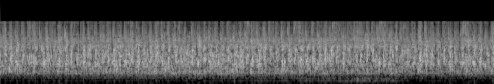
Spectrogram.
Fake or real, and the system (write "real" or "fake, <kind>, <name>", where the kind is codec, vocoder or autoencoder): fake, vocoder, BigVGAN v2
